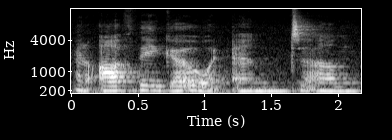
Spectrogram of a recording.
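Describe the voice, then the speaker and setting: A woman in her fifties, a guest hypnotherapist, chatting casually in a relaxed and friendly way. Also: on the low side, takes it slowly, vocal fry. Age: 50s. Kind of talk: casual conversation. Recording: roomy, slight background noise.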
